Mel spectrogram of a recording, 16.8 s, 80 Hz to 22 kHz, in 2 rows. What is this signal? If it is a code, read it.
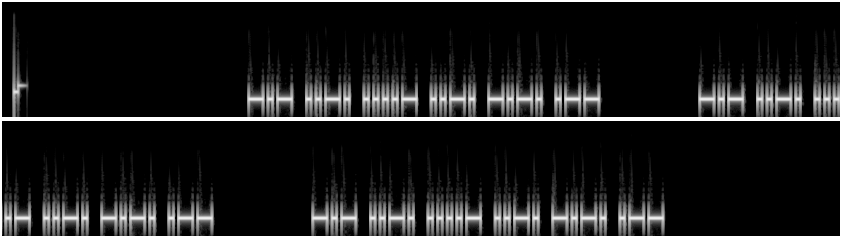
Morse code, heard as a keyed tone, about 25 wpm, 700 Hz. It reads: KF4FCW KF4FCW KF4FCW
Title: USA Call Signs - 6 Characters - Repeated 3x - 25wpm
